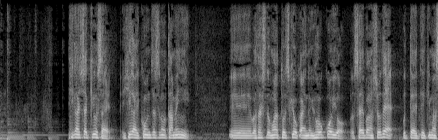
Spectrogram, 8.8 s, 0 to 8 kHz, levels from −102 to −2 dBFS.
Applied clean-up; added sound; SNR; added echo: none; none; none; none.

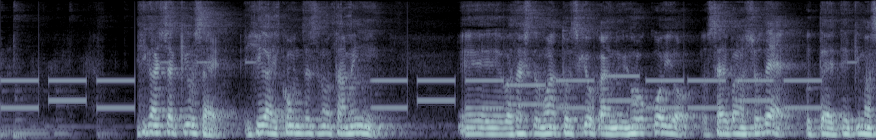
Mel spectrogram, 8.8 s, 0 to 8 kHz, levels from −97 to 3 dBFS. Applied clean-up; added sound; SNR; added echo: none; Telephone; 16 dB; reverberation time 1.1 s.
